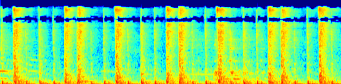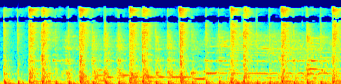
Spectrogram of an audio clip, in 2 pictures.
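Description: Live band playing an instrumental passage: three electric guitars over a drum kit, with a steady kick and snare beat.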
